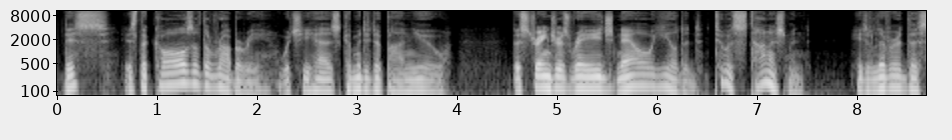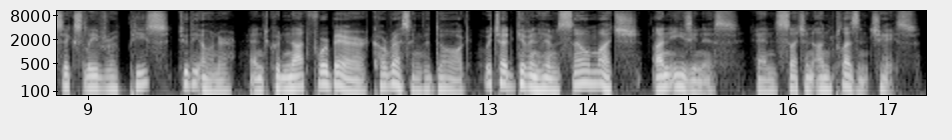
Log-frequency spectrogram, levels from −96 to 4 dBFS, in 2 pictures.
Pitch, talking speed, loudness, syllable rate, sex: 115 Hz, 165 wpm, -20 LUFS, 5.0 syllables/s, male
